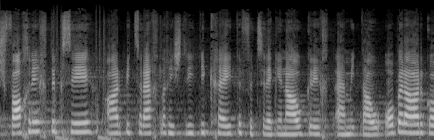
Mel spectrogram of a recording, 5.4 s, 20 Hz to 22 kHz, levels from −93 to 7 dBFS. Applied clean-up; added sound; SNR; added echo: none; Gunshot, gunfire; 16 dB; none.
